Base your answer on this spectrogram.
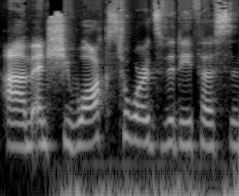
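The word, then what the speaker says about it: Vadithas: Okay, Vidithus. So it's V-A-D-I-T-H-A-S. – Gotcha. – Vidithus.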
